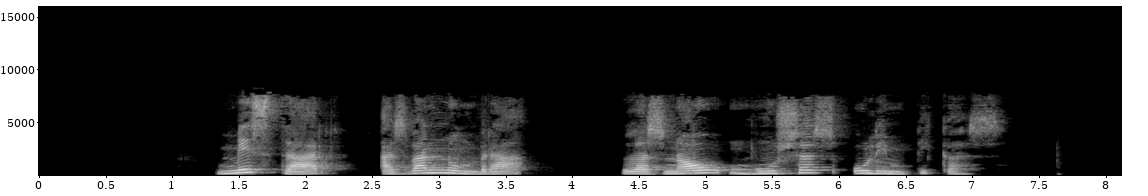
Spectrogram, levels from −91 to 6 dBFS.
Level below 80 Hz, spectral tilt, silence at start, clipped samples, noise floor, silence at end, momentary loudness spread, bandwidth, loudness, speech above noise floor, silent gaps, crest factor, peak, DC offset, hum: -62 dBFS; -5 dB/octave; 1.35 s; under 0.1%; -88 dBFS; 0.95 s; 16 LU; 8 kHz; -18 LUFS; 70 dB; 4.22-4.36 s; 18 dB; -2 dBFS; under 0.1%; none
